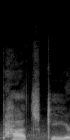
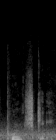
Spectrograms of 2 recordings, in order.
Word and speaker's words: Pączki: right it's paczki day I know it looks like it should be pronounced patch key or patch key but no it's punch key so here because it's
